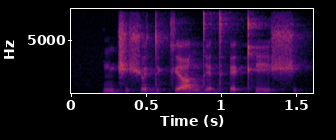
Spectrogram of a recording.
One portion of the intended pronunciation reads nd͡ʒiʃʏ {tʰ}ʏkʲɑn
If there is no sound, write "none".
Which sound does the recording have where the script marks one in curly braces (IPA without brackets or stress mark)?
d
